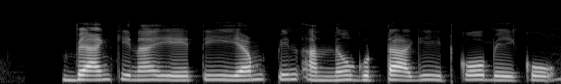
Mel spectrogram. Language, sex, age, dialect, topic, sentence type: Kannada, female, 25-30, Mysore Kannada, banking, statement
